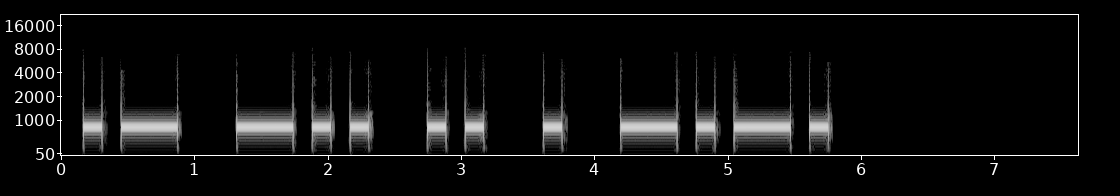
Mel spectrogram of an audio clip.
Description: Morse code, heard as a keyed tone, about 8 wpm, 800 Hz. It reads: ADIEC
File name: LEZIONI / 5 LBVC / 5 LBVC 8wpm 2935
